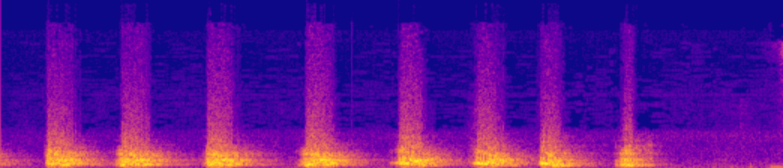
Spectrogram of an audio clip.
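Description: A man imitates a hungry German Shepherd barking, seven loud, evenly spaced gruff barks delivered close up, followed by a brief quiet moment.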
